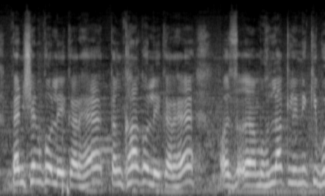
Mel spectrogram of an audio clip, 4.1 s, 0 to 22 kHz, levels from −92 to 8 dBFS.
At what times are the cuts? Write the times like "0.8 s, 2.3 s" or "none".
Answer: none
